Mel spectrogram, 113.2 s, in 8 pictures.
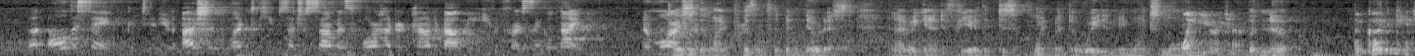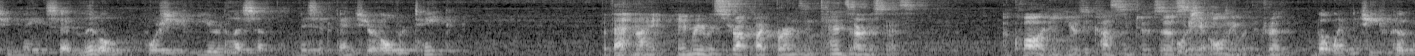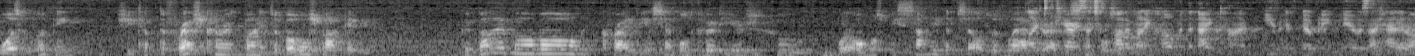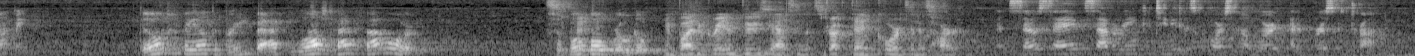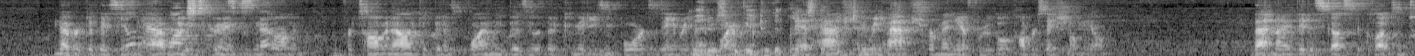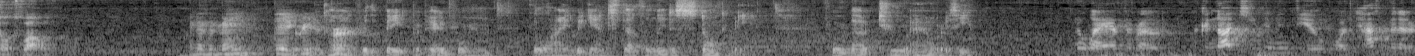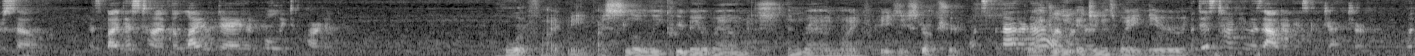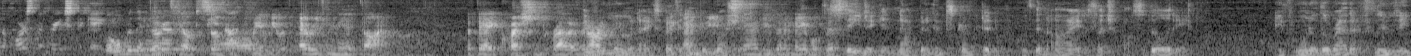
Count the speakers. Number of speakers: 4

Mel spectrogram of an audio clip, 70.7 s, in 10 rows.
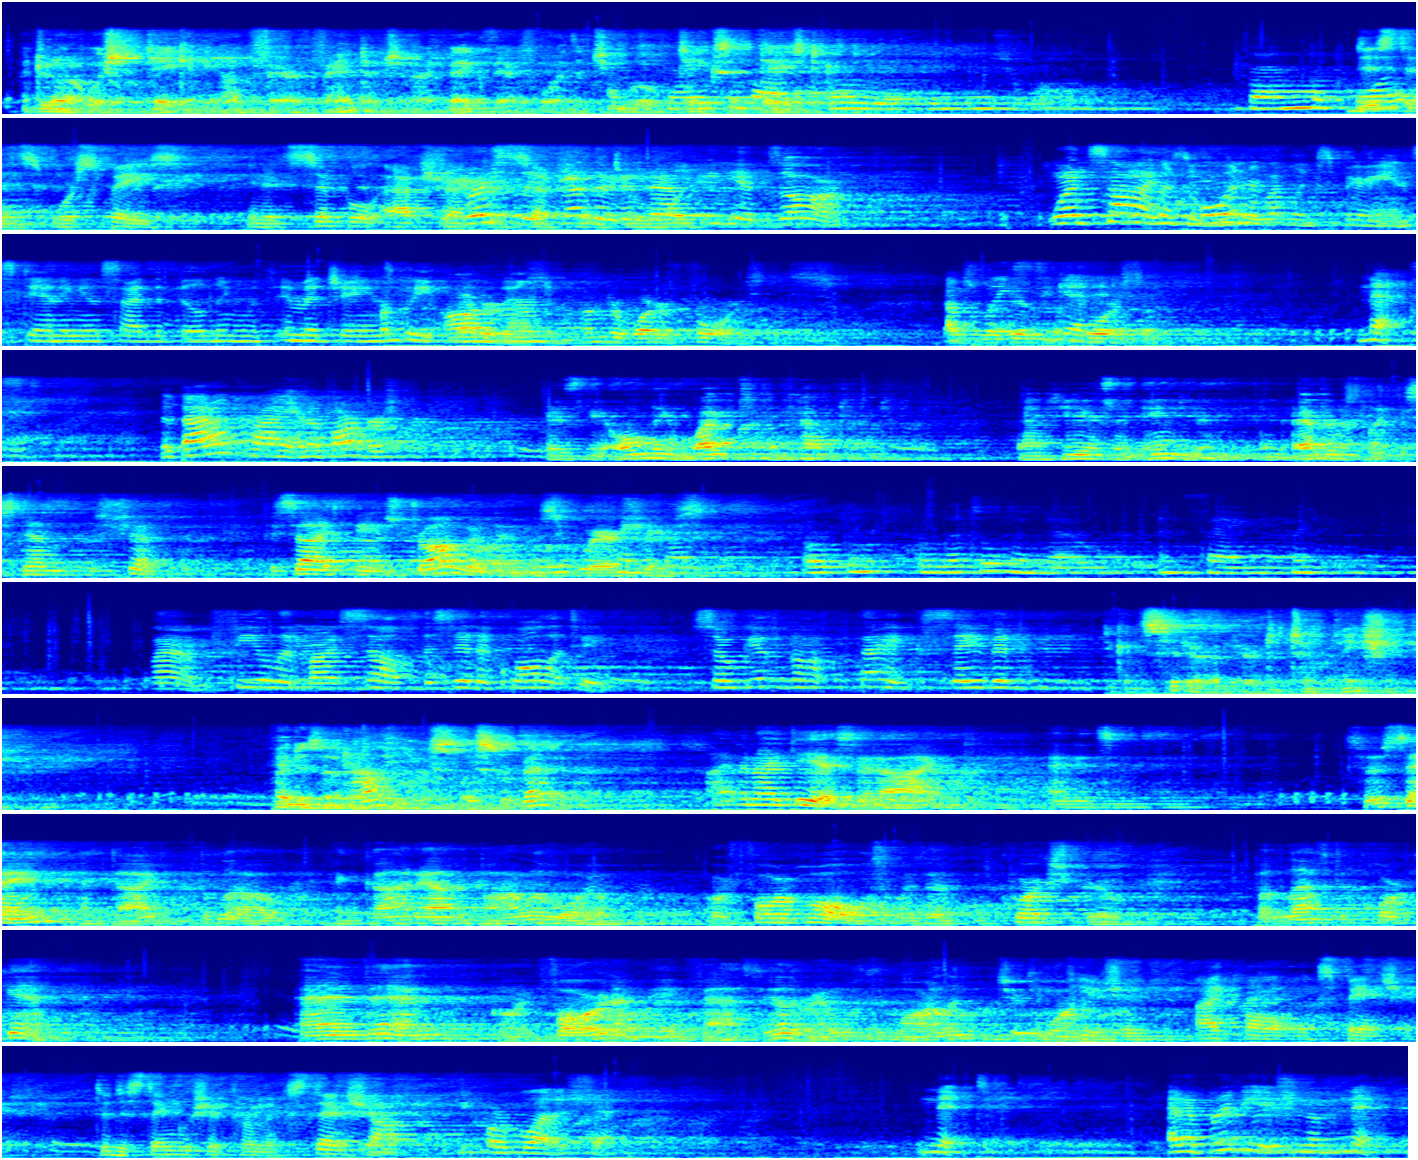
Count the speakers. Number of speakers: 9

